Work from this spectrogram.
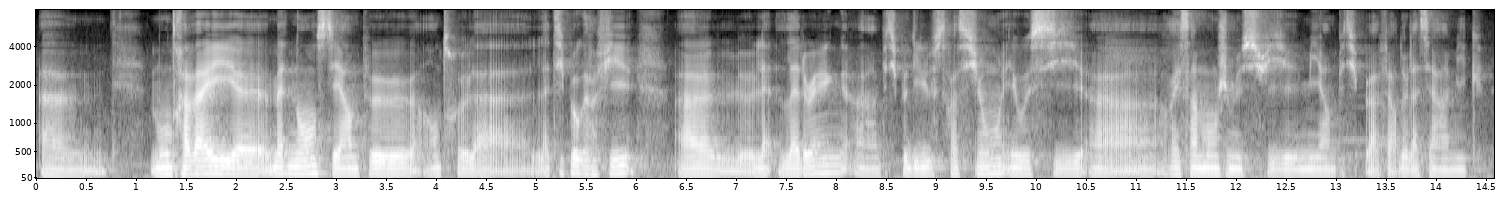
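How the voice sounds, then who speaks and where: A man talks in a low, gravelly voice. He restarts his sentences, and he stalls on fillers. The recording sounds dull and lo-fi, with a long reverb trailing behind him. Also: little pitch movement, unhurried, a little hiss or hum. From Italy. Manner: hesitant, many restarts and fillers. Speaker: guest designer. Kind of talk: casual interview talk.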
